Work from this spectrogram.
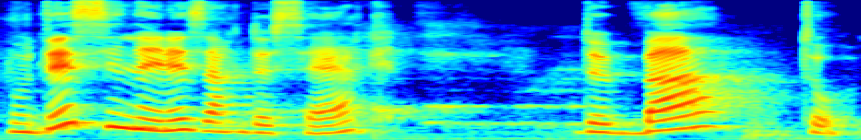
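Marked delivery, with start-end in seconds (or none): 3.0-4.3 "bateau" slowly as baa, pause, teau; slow, separated "ba-teau"; syllable by syllable. Shown as a demonstration. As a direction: hold "ba", then place "teau" apart. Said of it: "vous comptez les syllabes du mot".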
